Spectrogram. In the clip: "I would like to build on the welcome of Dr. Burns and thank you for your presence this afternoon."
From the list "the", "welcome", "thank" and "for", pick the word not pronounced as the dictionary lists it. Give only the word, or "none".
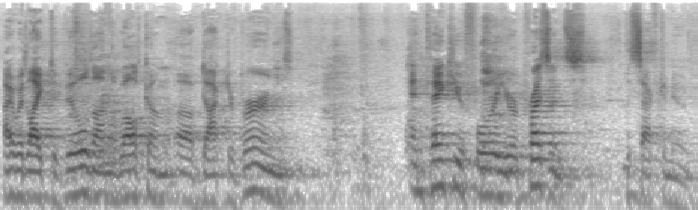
none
